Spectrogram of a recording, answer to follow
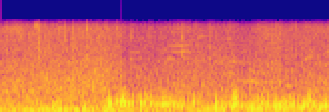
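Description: Wind buffeting the microphone in uneven low gusts, over the general hubbub of a town square.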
